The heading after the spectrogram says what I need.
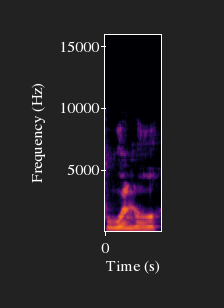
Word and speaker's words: RINGR: Just search Ringer, and it's spelled RINGR.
